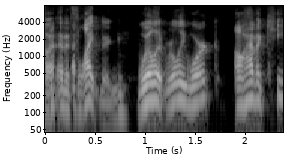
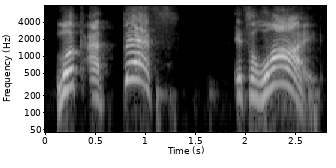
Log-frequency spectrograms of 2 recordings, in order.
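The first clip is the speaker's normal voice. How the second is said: dramatic reveal; 11 semitones higher, 9 dB louder, much slower than usual. Acted.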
